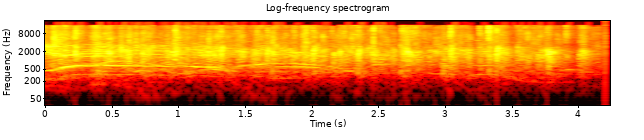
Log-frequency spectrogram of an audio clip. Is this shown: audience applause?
yes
